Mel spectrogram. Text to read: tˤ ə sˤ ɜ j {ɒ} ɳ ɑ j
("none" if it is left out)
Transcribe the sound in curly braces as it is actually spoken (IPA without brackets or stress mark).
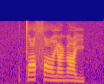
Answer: ʌ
